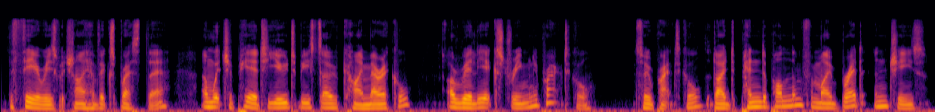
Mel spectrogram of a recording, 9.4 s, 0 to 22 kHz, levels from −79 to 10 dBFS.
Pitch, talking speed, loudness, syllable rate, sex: 125 Hz, 200 wpm, -18 LUFS, 6.4 syllables/s, male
